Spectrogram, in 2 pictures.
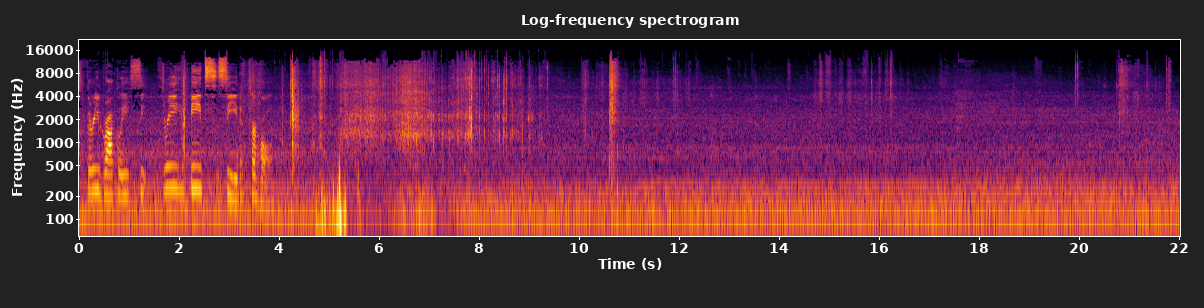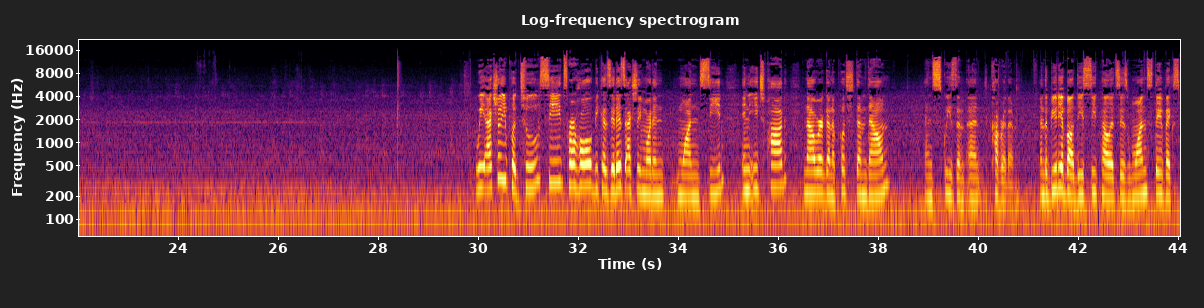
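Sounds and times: low background rumble: 0:00.0 - 0:44.0
paper seed packet rustling: 0:04.4 - 0:12.3, 0:14.5 - 0:16.7.

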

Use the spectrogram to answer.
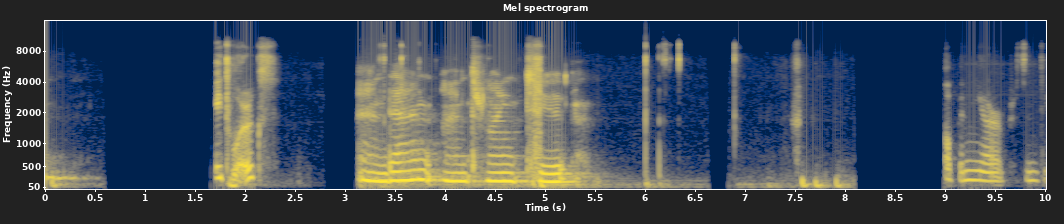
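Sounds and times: computer clicks: 0:03.2 - 0:03.8, 0:06.0 - 0:07.0
person speaking: 0:03.2 - 0:05.4.

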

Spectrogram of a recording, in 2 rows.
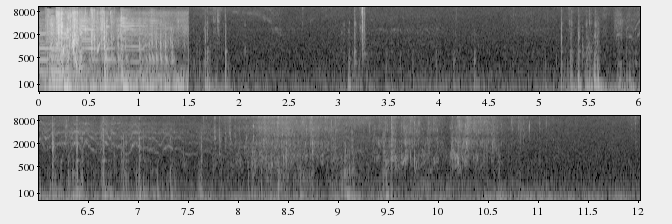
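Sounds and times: water swishing and splashing: 0:00.0 - 0:01.5, 0:07.8 - 0:11.2.

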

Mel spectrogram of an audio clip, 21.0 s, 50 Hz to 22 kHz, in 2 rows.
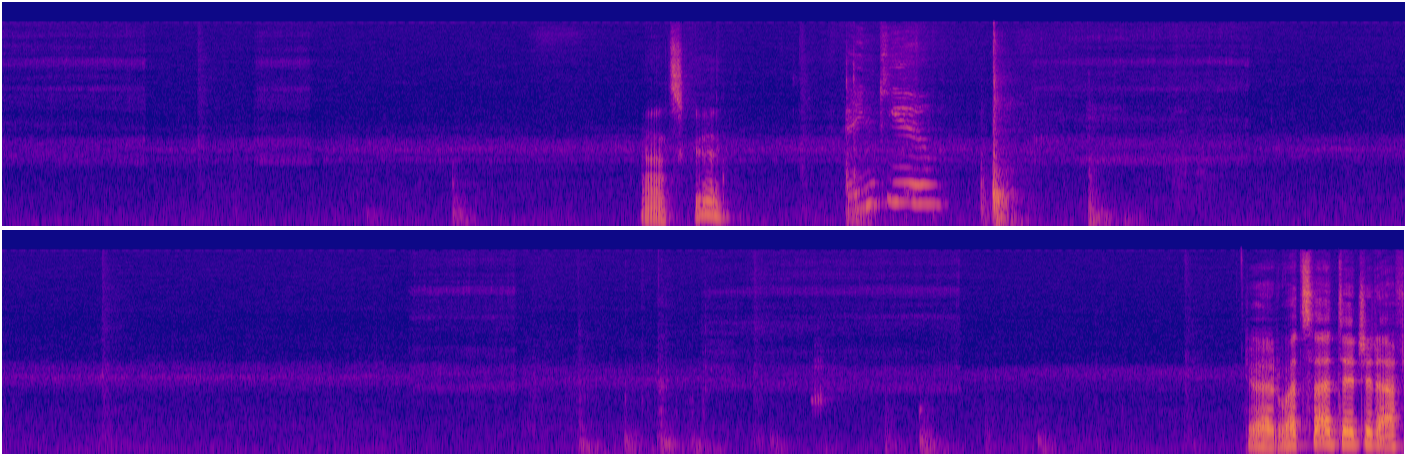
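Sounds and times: low steady background tone: 0:00.0 - 0:21.0.

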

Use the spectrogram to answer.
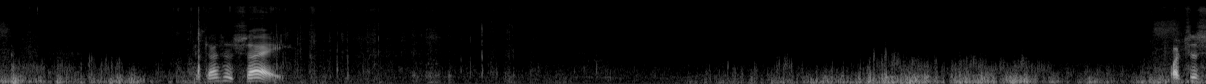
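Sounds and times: wind rumble on microphone: 0:00.0 - 0:03.3, 0:06.8 - 0:12.0
cardboard box clicks and rustles: 0:02.8 - 0:05.5.

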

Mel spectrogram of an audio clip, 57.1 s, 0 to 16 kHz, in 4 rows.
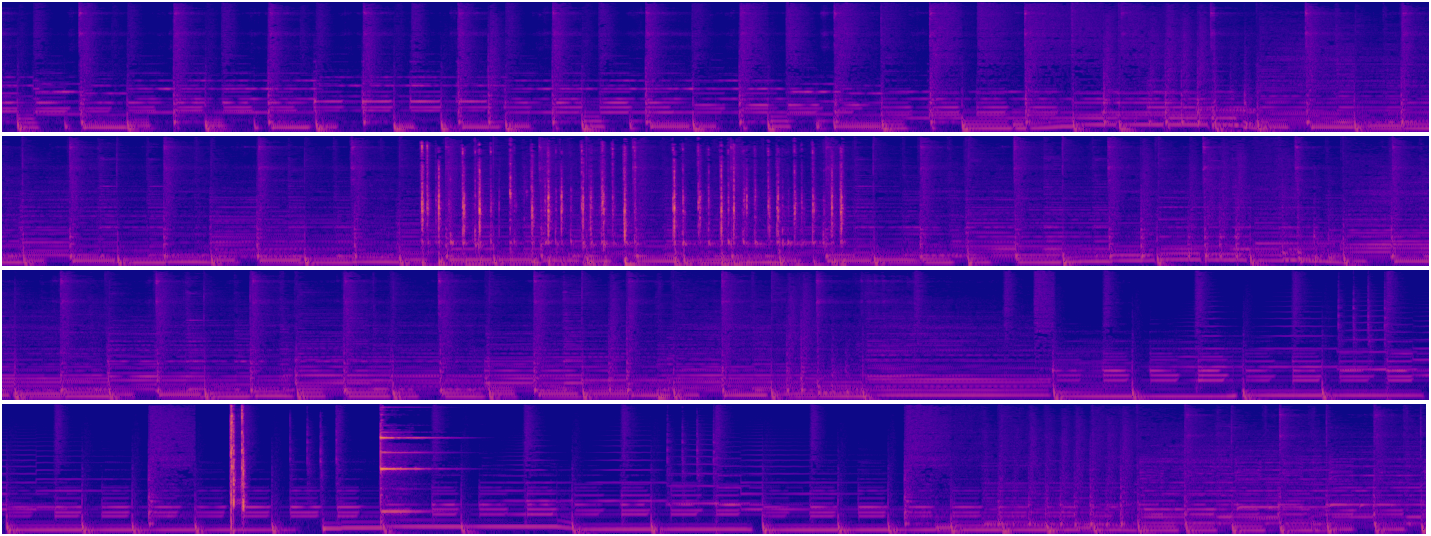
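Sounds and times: background music: 0:00.0 - 0:57.0
metallic clicking and clinking: 0:46.6 - 0:47.4
bell-like notification ding: 0:46.6 - 0:47.6.

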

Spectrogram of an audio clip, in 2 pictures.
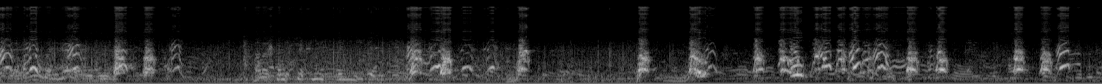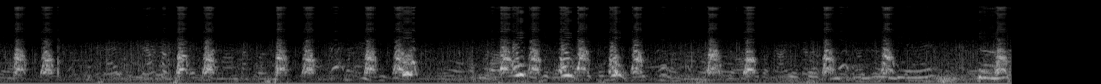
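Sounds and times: dog barking: 0:00.0 - 0:01.9, 0:04.1 - 0:05.4, 0:06.4 - 0:11.6, 0:12.8 - 0:13.2, 0:13.8 - 0:15.2, 0:16.0 - 0:20.0, 0:21.0 - 0:21.2.

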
